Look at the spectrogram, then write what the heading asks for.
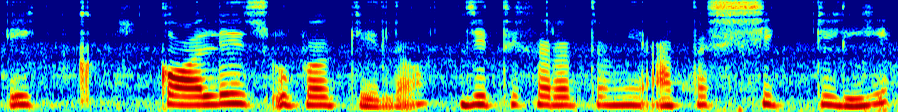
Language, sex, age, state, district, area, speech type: Marathi, female, 18-30, Maharashtra, Sindhudurg, rural, spontaneous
